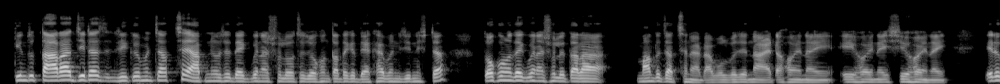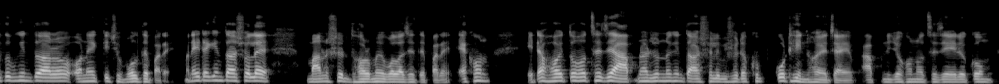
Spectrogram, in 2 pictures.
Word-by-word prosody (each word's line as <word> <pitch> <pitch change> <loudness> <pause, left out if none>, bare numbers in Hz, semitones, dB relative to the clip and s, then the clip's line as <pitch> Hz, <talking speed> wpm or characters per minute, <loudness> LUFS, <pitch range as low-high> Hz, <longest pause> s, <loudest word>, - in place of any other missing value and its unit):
কিন্তু 200 +1 +2
তারা 190 +2 +10
যেটা 205 +1 +6
জি - - -6
re 170 - -1
requirement 185 +1 -1
চাচ্ছে 190 +3 +1
আপনি 155 +1 -8
ওইযে 160 +1 -1
দেখবেন 145 +1 0
আসলে 140 +1 -4
হচ্ছে 140 0 -3
যখন 135 +1 -2
তাদেরকে 135 0 -1
দেখাবেন 135 +3 -1
জিনিসটা, 140 +3 -1 0.5
তখনও 190 +2 +4
দেখবেন 175 -1 +3
আসলে 155 0 -1
তারা 140 -1 +5 0.6
মানতে 150 +2 +1
চাচ্ছে - - -1
না - - -1
এটা। 100 +1 -3
বলবে 110 +1 -4
যে, 115 - -1
"না 105 - +1
এটা 110 - -3
হয় 110 -1 -2
নাই, 105 - -2 0.3
এই 115 - -2
হয় 115 -1 -2
নাই, 110 - -2
সেই 125 -2 -2
হয় 110 -2 0
নাই।" 105 -1 -1 0.5
এরকম 185 +1 +1
কিন্তু 175 0 -4
আরো 160 0 +3 0.2
অনেক 150 +1 -2
কিছু 145 -2 -5
বলতে 135 -1 +2
পারে। - - -5 0.2
মানে - - -7
এইটা 185 0 0
কিন্তু 180 -1 0
আসলে 170 0 +4 0.5
মানুষের 140 +5 0
ধর্মেও 125 +1 +2
বলা 120 -1 +4
যেতে 110 -1 -6
পারে। 100 +1 -4 0.2
এখন 175 +5 -3 0.5
এটা - - +2
হয়তো 165 +1 +1
হচ্ছে 175 +1 -1
যে 175 - +5
আপনার 155 +3 -3
জন্য 160 0 -2
কিন্তু 160 -2 -1
আসলে 140 +1 -4
বিষয়টা 135 +1 -4
খুব 150 - -6 0.2
কঠিন 155 -6 +1
হয়ে 105 -2 0
যায়। 95 -1 0 0.2
আপনি 115 +2 -12
যখন 120 0 -5
হচ্ছে 115 +1 -7
যে - - 0
এরকম 120 +1 -2
145 Hz, 215 wpm, -22 LUFS, 125-170 Hz, 0.6 s, তারা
